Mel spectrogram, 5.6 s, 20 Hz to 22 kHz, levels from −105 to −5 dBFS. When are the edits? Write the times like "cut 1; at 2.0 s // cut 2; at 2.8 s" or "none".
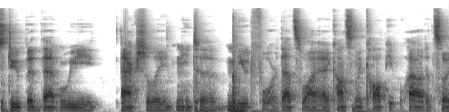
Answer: none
